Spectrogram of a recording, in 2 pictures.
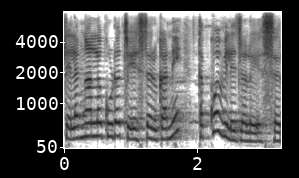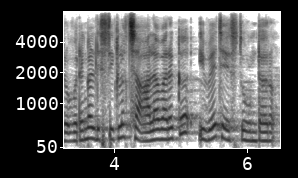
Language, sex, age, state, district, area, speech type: Telugu, female, 18-30, Telangana, Yadadri Bhuvanagiri, rural, spontaneous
